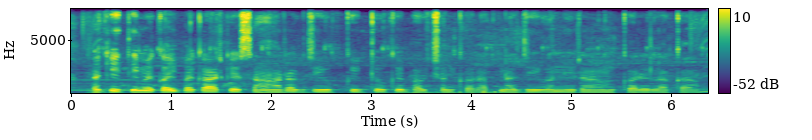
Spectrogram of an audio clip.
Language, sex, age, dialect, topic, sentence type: Bhojpuri, male, 18-24, Northern, agriculture, question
